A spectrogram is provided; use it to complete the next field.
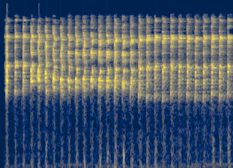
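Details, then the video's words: Lovebird contest fighter in long chattering song: a fast, steady train of shrill, high notes repeated about six times a second without a break for over three seconds. "SUARA BURUNG LOVEBIRD FIGHTER GACOR NGEKEK PANJANG"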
